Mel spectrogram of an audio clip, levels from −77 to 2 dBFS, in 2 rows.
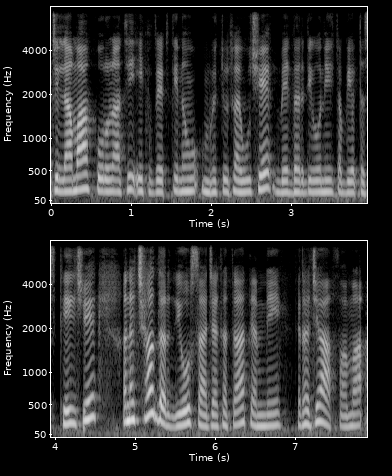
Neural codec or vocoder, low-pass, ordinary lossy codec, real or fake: codec, 16 kHz, 1 kbps, FunCodec, trained on Chinese and English, 50 frames a second; 7.2 kHz; none; fake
